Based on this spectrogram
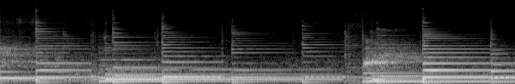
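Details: Acoustic guitar strummed in slow chords, with no animal sounds.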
